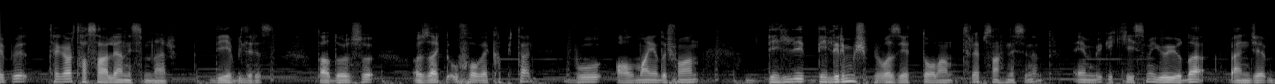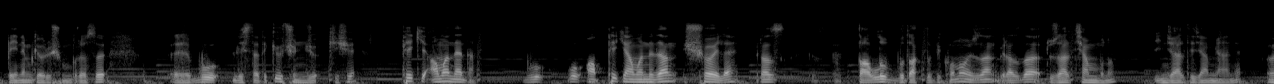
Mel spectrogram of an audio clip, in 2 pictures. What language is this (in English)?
Turkish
